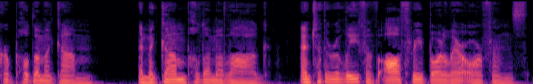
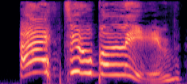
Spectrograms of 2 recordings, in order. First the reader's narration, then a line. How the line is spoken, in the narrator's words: she said, cackling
